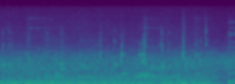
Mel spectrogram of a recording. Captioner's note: wooden wind chimes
